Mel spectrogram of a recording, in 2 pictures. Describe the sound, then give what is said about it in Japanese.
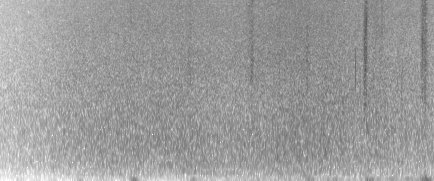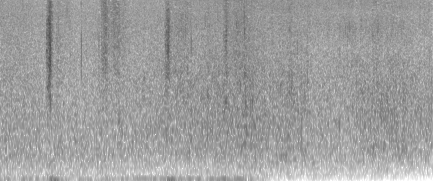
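Waves wash steadily onto a beach in Israel in a broad, continuous roar of surf, with occasional sharper splashes and crackles of breaking water standing out. No voices. “中東と地中海の間に位置する国イスラエル波寄せる浜辺を眺めているとはじけた水しぶきからこの地で暮らす人が想像した短くも壮大な物語が聞こえてきます”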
